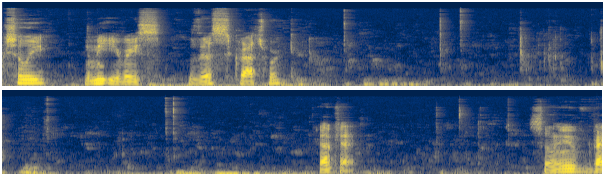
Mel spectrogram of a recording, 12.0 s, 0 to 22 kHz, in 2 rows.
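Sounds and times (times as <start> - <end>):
soft low thumps: 2.6 - 5.2, 5.9 - 10.0
mouse clicks: 7.2 - 8.0.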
